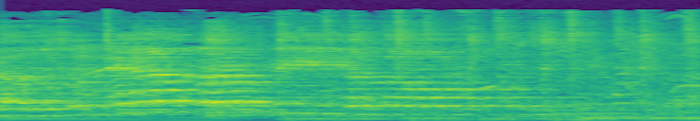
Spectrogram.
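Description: A group of singers, several on microphones, singing a song together over instrumental accompaniment with sustained low bass notes underneath.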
